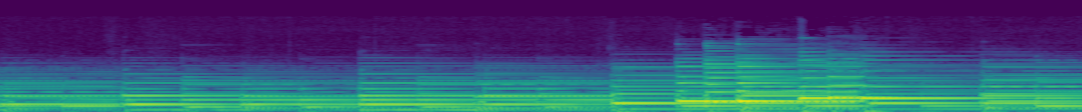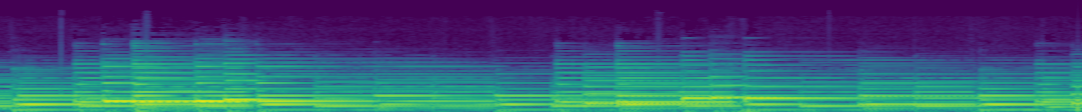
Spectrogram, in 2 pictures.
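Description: Background piano music: single struck notes and chords that ring and fade, growing fuller and louder about three seconds in.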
